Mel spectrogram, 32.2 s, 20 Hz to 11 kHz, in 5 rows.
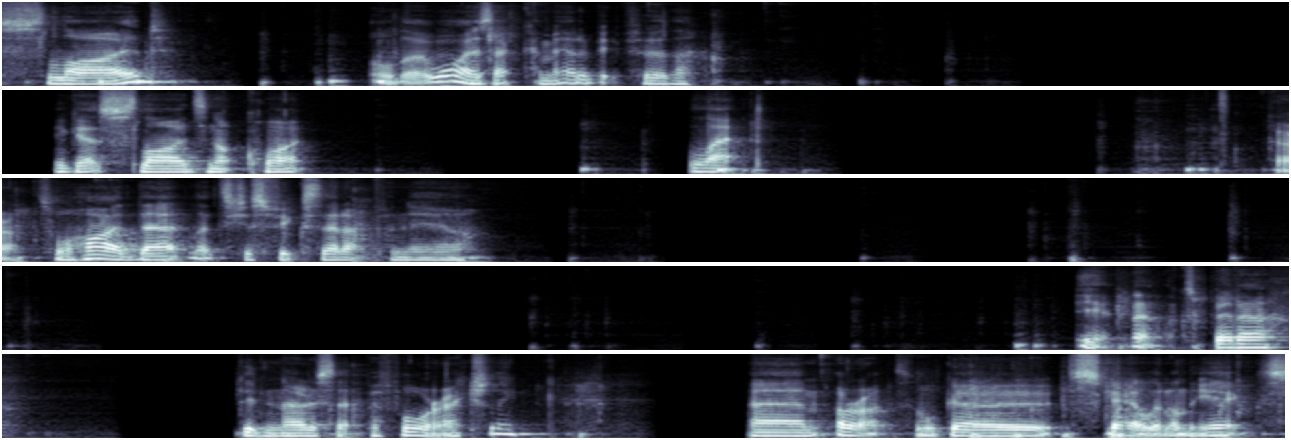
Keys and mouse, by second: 0.6 shift+click, 1.3 z, 1.8 shift+click, 2.4 1, 2.8 click, 3.5 Tab, 4.7 Tab, 5.2 1, 6.1-8.3 drag, 9.3 middle click, 10.1 z, 10.4 z, 12.1 Tab, 12.9 h, 13.3 click, 13.6 `, 14.6 Tab, 15.7 z, 16.1 1, 16.5 click, 18.0 s, 20.6 click, 21.9 g, 23.5 ctrl+s, 23.8 z, 24.2 Tab, 25.2 alt+h, 25.9 click, 27.3 Tab, 28.6 z, 29.9 click, 30.6 s, 31.8 g.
